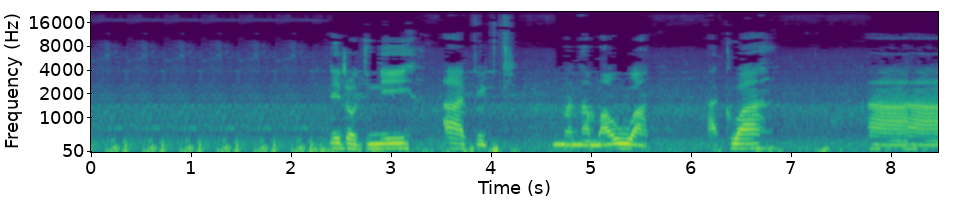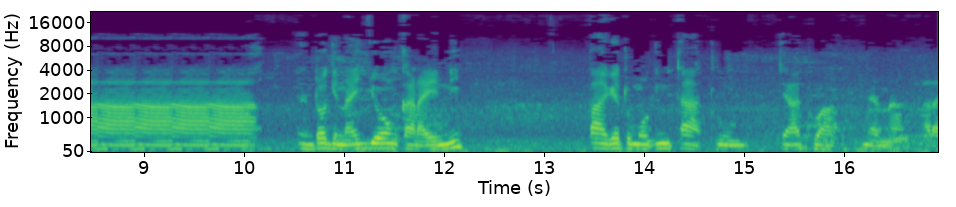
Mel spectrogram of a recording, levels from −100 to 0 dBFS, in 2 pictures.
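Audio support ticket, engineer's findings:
System hang loop, 0.37–2.23 s and 8.17–10.03 s: a 371.52 ms speech segment repeats exactly, 5 times each, at 2.69 Hz. This fits a driver or system stall while the hardware replayed a 16384-sample ring buffer. Spectrogram and waveform show identical blocks tiled side by side. Little or no audio is lost.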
